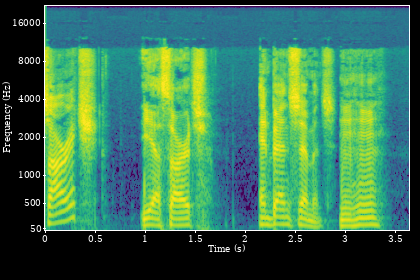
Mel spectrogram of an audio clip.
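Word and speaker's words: Šarić: names of markelle fultz embiid daario is it pronounced saric yes arch and ben simmons the new nickname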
